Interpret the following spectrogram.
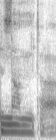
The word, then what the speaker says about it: Ananta: Oh, it is Ananta.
